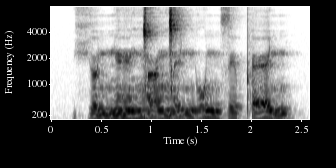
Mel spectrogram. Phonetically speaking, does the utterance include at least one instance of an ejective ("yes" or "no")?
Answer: yes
